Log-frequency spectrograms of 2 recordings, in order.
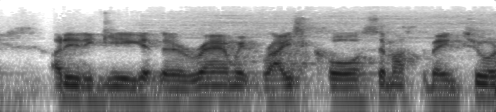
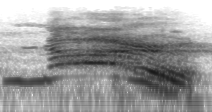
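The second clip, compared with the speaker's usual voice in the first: much higher mock-horrified protest. Comedian told he's on after the tribute montage, much higher horrified no. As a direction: recoil in comic dismay. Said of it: "I'm like".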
